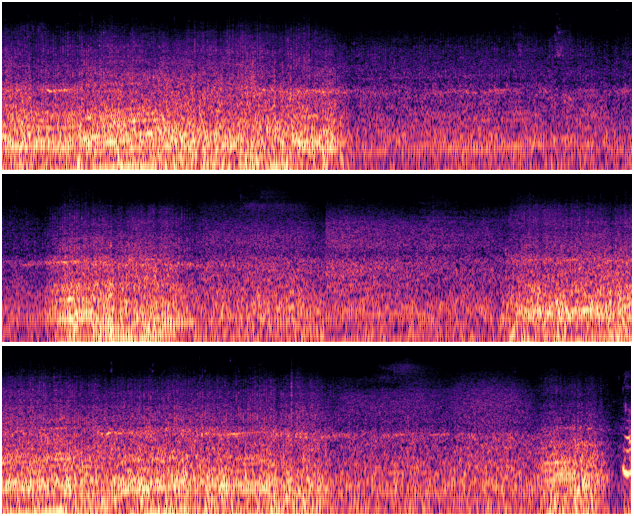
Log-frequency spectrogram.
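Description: Go-kart running at speed, its motor noise mixed with rushing wind on an onboard camera, getting louder and quieter in stretches of a few seconds.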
